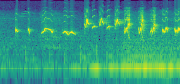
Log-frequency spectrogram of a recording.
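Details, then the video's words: Learning greater green leafbird voices a varied string of slurred whistles and warbled notes, becoming busier and overlapping in the second half, over a steady low hum. "Bongkaran suara burung cucak ijo belajar berbunyi"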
